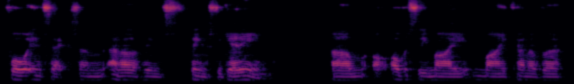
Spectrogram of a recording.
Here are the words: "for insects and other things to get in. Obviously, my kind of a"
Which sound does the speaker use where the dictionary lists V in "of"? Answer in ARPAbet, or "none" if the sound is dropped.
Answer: V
